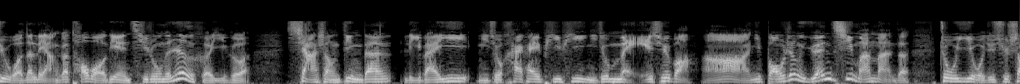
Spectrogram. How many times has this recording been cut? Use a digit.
0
